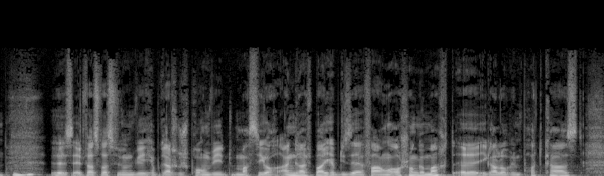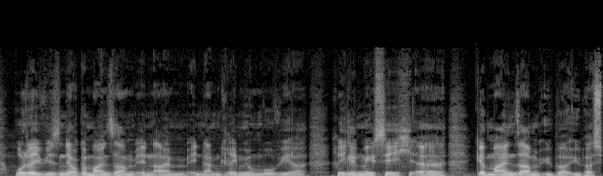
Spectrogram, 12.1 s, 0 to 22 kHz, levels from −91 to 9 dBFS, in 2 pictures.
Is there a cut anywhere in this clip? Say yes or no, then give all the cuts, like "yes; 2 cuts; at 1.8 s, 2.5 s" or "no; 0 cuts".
no; 0 cuts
